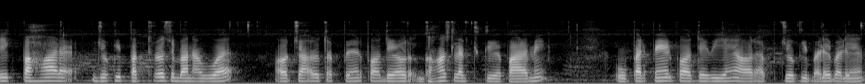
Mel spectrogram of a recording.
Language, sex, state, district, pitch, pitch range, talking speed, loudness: Hindi, male, Goa, North and South Goa, 150 Hz, 145-165 Hz, 215 wpm, -21 LUFS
